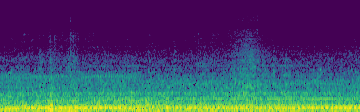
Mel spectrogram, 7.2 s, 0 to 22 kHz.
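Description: Alexander Dennis Enviro300 single-deck bus's diesel engine idling steadily, heard from inside the passenger saloon, with a single knock about a second in.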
